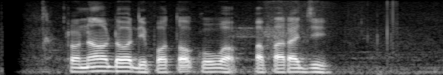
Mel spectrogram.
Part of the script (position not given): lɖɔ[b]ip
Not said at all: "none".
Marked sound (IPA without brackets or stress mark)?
d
